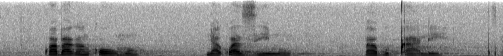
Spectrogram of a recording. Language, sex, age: Zulu, female, 17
